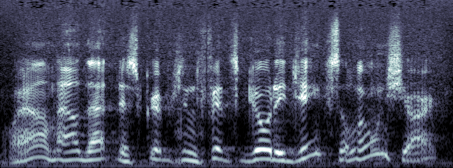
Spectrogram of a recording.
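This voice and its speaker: An actor playing a folksy, blustering American cowboy sidekick in an old-time radio Western, with a gravelly, high voice. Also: male voice, expressive, a little slow, full character voice. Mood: exasperated, folksy. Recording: noisy vintage radio recording.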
